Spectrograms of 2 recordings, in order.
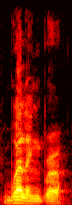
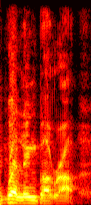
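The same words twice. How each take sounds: First: It is said in a local regional pronunciation. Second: It is said in a posh RP-style pronunciation. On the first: The speaker calls it right. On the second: The speaker calls it wrong.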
